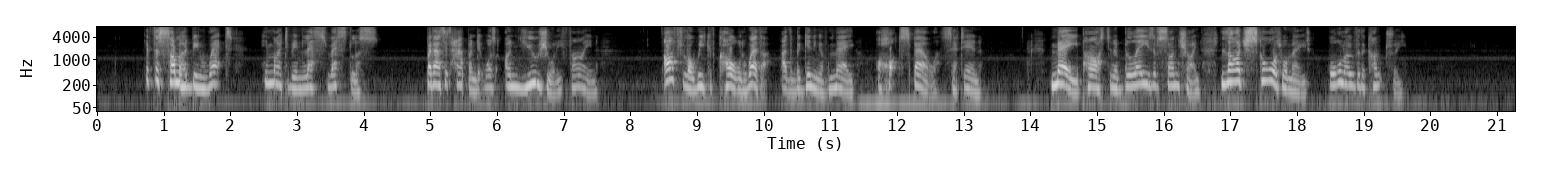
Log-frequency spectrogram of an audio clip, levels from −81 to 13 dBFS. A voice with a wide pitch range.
Yes: wide, 5.9 semitones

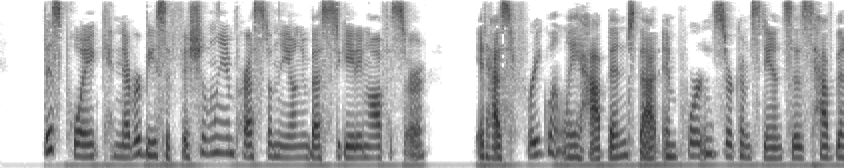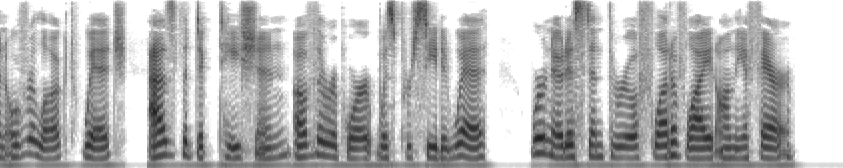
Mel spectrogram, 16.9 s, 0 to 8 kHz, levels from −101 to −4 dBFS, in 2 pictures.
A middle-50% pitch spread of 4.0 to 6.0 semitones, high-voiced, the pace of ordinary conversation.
No: average, 2.7 semitones; high, 200 Hz; average, 155 wpm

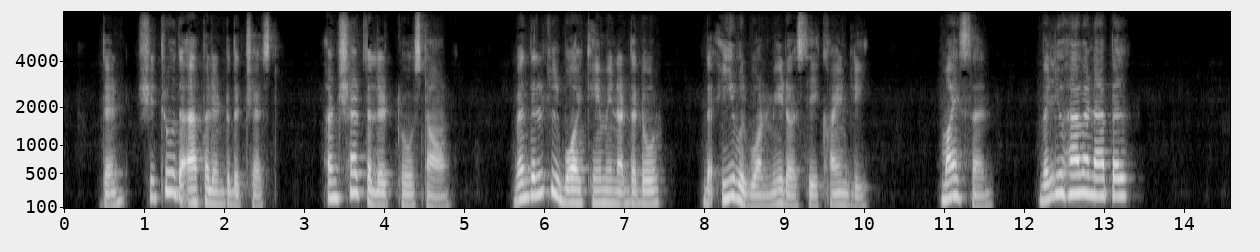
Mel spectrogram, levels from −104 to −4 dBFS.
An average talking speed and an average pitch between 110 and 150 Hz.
Yes: average, 150 wpm; medium, 140 Hz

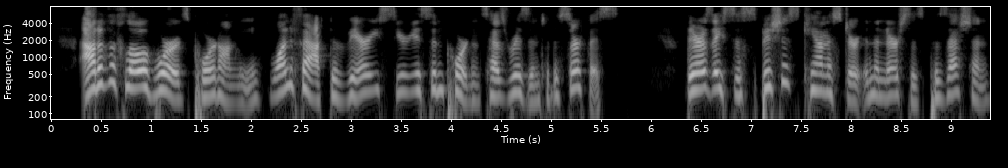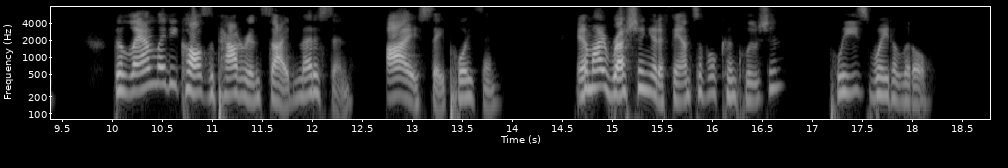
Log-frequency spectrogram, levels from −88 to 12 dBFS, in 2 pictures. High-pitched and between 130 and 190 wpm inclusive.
Yes: high, 225 Hz; average, 160 wpm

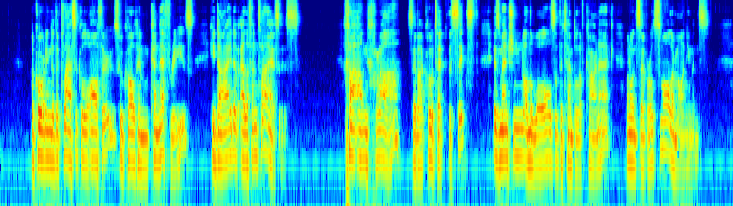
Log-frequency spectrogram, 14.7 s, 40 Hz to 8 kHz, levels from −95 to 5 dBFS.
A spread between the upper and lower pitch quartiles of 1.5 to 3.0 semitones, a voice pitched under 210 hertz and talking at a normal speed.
No: narrow, 2.4 semitones; low, 135 Hz; slow, 125 wpm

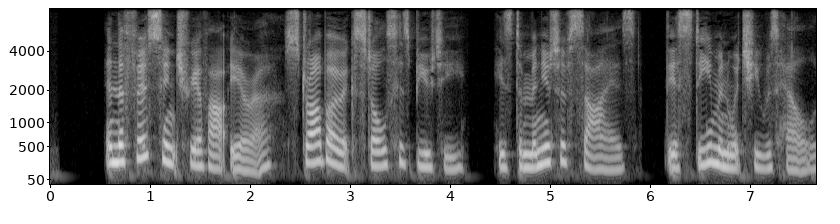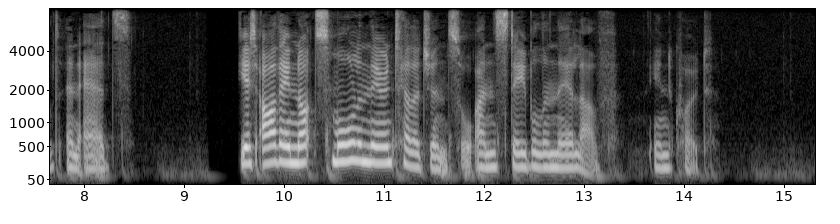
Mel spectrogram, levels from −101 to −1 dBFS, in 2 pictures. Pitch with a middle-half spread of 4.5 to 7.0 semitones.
Yes: average, 5.2 semitones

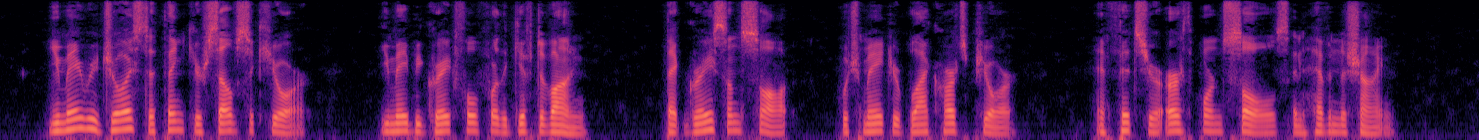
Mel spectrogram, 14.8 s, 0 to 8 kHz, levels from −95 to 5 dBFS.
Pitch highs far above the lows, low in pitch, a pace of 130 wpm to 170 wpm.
No: average, 2.7 semitones; low, 120 Hz; average, 140 wpm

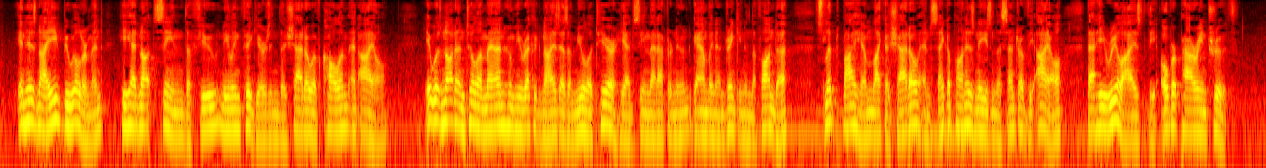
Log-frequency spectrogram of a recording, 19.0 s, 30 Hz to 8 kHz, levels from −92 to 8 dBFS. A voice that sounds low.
Yes: low, 105 Hz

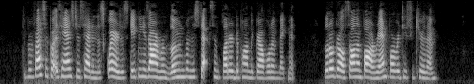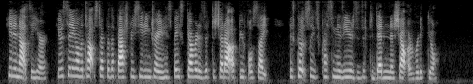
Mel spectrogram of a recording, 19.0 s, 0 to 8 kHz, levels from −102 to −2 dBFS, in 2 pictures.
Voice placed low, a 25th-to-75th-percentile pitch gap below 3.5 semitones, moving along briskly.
No: high, 245 Hz; narrow, 2.6 semitones; fast, 250 wpm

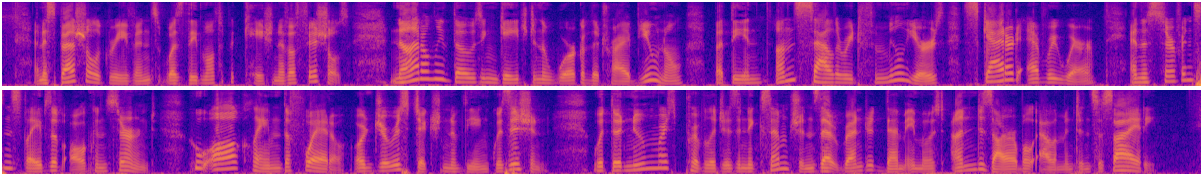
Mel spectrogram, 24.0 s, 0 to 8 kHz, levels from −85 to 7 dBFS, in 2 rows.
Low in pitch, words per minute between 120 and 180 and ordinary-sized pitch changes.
No: low, 125 Hz; average, 145 wpm; wide, 6.9 semitones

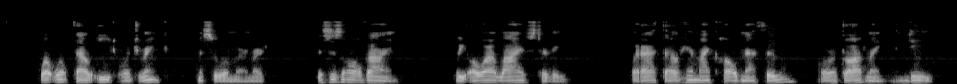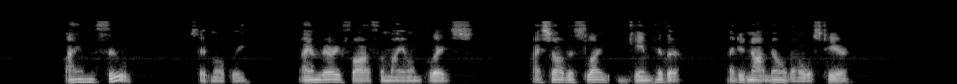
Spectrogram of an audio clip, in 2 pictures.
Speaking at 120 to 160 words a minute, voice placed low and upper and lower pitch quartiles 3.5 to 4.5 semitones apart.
No: average, 175 wpm; very low, 95 Hz; average, 3.8 semitones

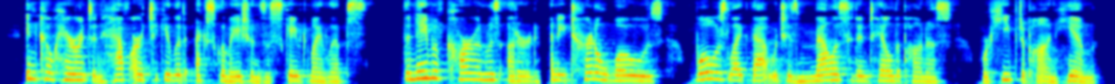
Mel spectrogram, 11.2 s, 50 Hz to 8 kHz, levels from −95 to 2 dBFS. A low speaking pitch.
No: medium, 185 Hz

